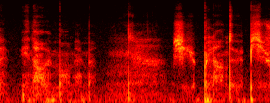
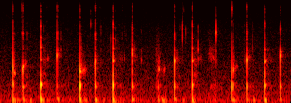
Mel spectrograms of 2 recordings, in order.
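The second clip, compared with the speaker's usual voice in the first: ASMR trigger word; 5 dB quieter, slower than usual. Acted. Repeats trigger word softly.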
